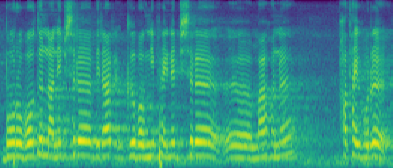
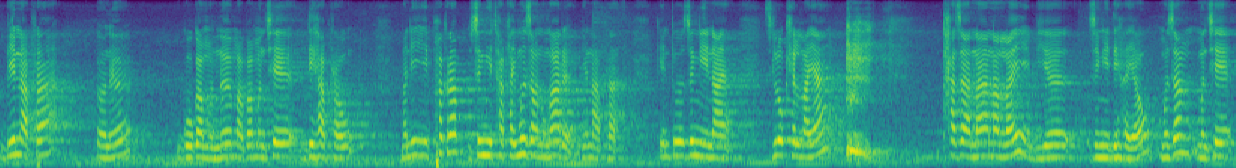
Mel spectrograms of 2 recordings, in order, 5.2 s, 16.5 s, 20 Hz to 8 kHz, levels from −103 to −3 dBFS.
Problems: none marked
